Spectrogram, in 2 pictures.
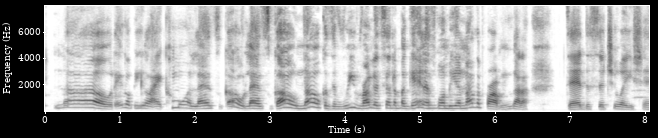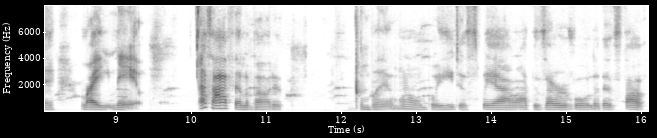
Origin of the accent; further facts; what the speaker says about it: New York City, New York, United States; moved away; also born or lived in the South; it's Brooklyn, that's my hometown. And before I left to travel to the South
